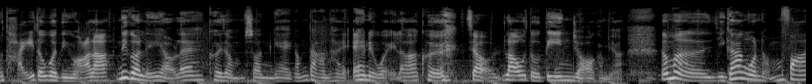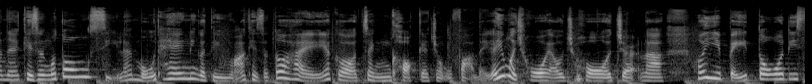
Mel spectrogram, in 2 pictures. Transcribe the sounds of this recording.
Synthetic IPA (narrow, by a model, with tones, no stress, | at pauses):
t̪ʰɐ˨˥jt̪o˨˥wkɔː˧t̪iː˨˩nwa̰ː˨˥laː˥niː˥kɔː˧le˨˧jɐ˨˩wlɛː˥kʰɵ˨˧ɥt͡sɐ˨wm̩˨˩sɵ˧nkɛ˧kɐ˨˥mt̪aː˨nɦɐ˨jʔɛː˥ni˨wḛ˨˩laː˥kʰɵ˨˧t͡sɐ˨˩wlɐ˥wt̪o˧wt̪iː˥nt͡sɔ̰ː˨˥kɐ˨˦mjœ̰ː˨˧˥ŋkɐ˨˥maː˧jiː˨˩kaː˥ŋɔː˨˧nɐ˨˧˥mfaː˥nlɛː˥kʰe˨˩s̬ɐ˨t̚ŋɔː˨˧t̪ɔː˥ŋsiː˨˩lɛː˥mo˨˧wt̪ʰɛː˥ŋniː˥kɔː˧t̪iː˨nwa̰ː˨˥kʰe˨˩jsɐ˨t̪ːo˥wɦɐ˨jjɐ˥t̚kɔː˧t͡sɪ˧ŋkʰɔː˧kːɛː˧t͡so̰˨˧wfa̰ː˧t̚lḛ˨˩jkɐ˧jɐ˥nwɐ˨˩jt͡ʃʰɔː˧jɐ˨˧wt͡ʃʰɔː˧t͡sœ̰ː˨k̚laː˧hɔː˨˥jiː˨˧pe˨˥jt̪ɔː˥t̪iː˥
